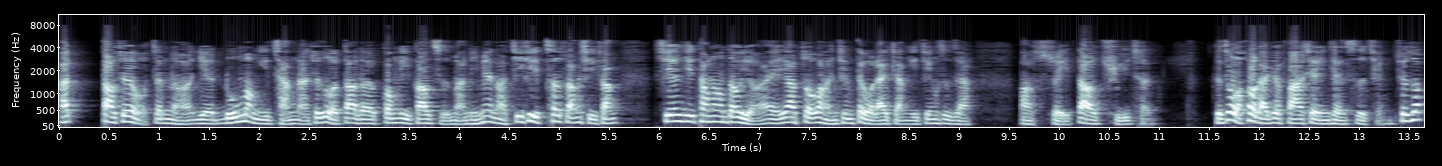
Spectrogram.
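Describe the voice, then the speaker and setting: Somewhat breathy, a man talks fairly quickly at a medium pitch. His intonation is lively. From Taiwan, Taipei Beitou. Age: 50s. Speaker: podcast host, investment author. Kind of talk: solo talk about his book. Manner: casual, many filler particles.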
